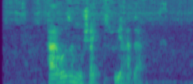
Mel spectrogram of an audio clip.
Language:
Persian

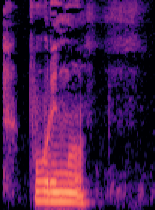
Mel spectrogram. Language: Kalkoti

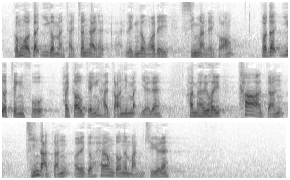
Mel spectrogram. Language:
Cantonese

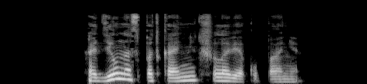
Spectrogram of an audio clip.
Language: Belarusian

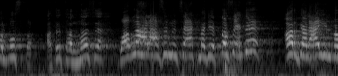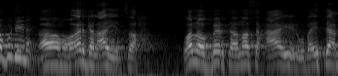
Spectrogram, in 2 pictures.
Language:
Arabic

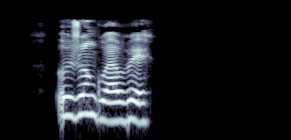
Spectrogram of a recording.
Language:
Mokpwe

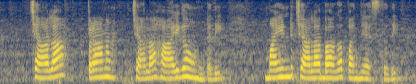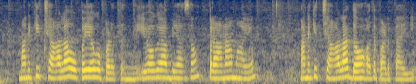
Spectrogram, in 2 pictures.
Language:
Telugu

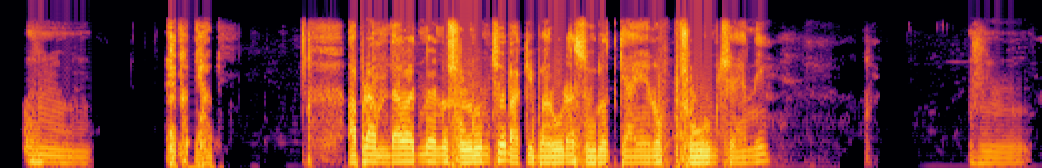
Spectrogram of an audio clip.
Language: Gujarati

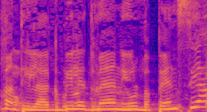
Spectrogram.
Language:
Hebrew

